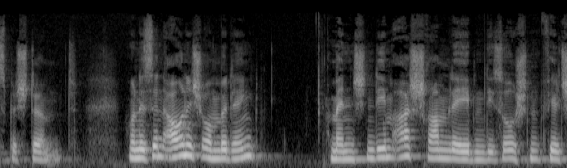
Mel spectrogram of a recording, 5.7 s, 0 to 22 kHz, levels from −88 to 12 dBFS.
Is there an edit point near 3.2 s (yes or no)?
no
